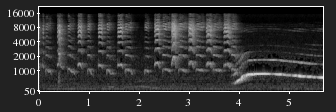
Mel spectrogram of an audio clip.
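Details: Pet dog howling while playing with a squeaky toy indoors: a rapid run of sharp squeaks from the toy, then a long howl that rises quickly and holds steady, fading slightly at the end.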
